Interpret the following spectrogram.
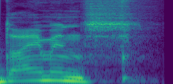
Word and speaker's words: Diemonds: girls check it out diamonds but it's spelled a bit different it's t IE M o NDS diamonds di e so look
